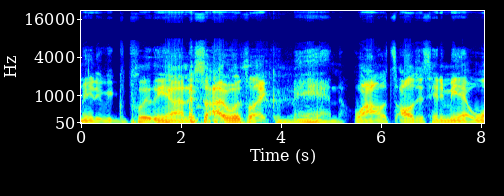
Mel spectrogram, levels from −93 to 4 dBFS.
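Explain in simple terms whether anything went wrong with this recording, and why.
Yes, something went wrong, and it affects the whole clip. This is speech that suffers from stereo read as mono. A stereo file stores left and right samples alternately, and here the player treated that interleaved stream as one channel, so every sample pair became two consecutive moments. The result plays at half speed, exactly 0.5 times normal, and a full octave low, 12 semitones down, making the speech sound slow, deep and dragged from start to finish.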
